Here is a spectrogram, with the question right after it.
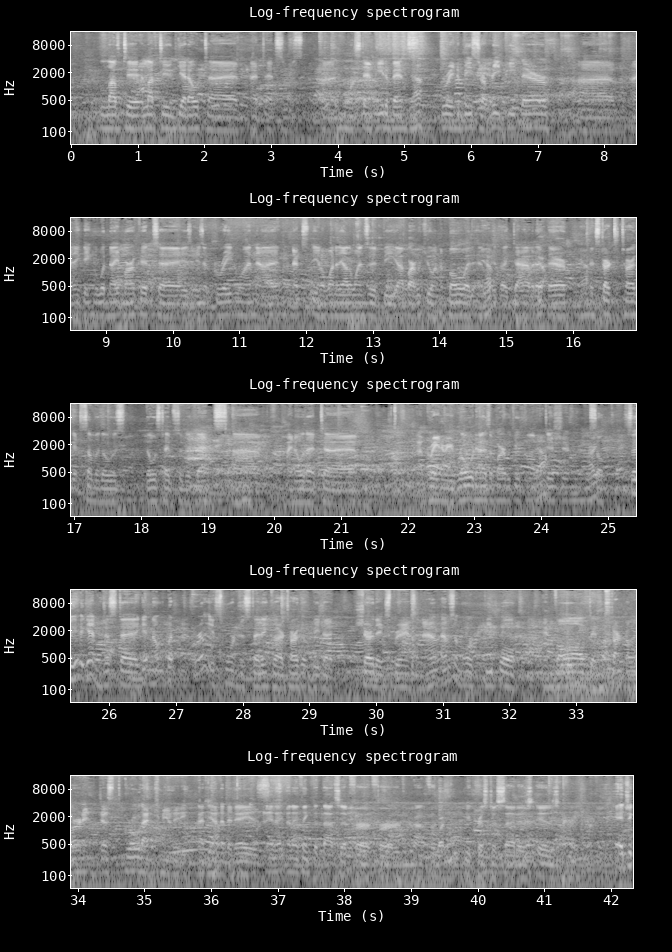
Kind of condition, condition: setting, busy venue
